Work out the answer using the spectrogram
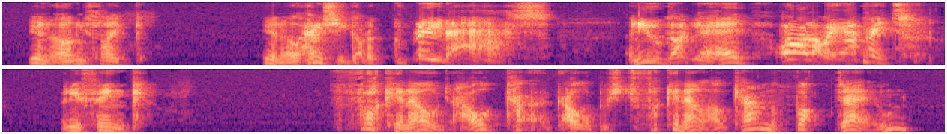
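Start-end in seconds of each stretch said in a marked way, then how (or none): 2.0-6.1 mock full-lung shouting, much higher. Mocking an actor's over-the-top post-scarface roles, imitating him shouting. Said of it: "he's shouting at the top of his lungs".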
